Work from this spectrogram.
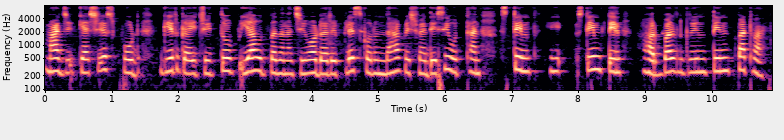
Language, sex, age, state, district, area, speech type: Marathi, female, 18-30, Maharashtra, Amravati, urban, read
